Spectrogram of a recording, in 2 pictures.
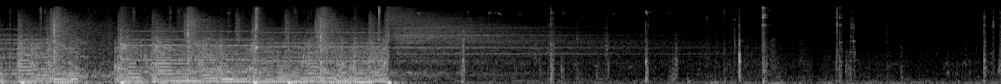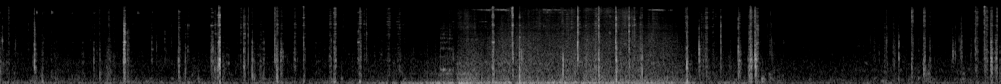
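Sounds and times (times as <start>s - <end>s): background music: 0.0s - 7.4s
hand tools clinking on metal: 4.6s - 9.0s.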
